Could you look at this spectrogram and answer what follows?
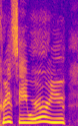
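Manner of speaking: tiny, very high little woman's voice. Explaining a ghost voice they made, the speaker repeats it; little woman voice. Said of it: "I did the little woman voice".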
